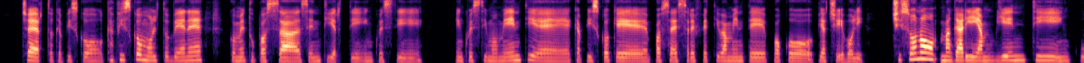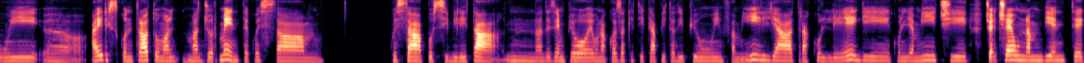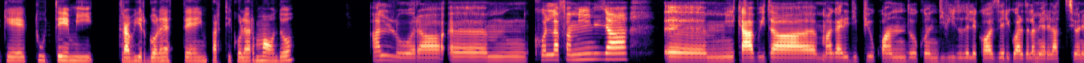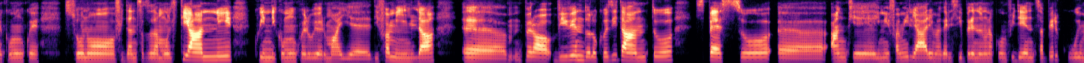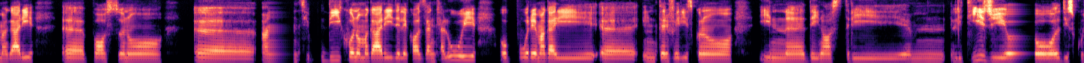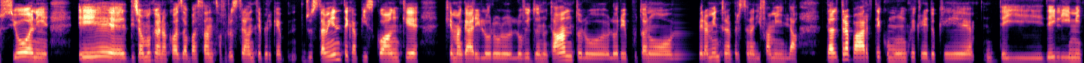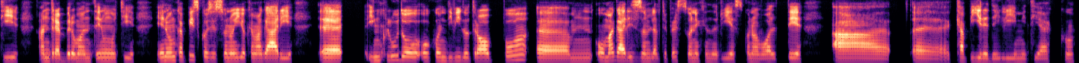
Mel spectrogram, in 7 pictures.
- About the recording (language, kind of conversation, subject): Italian, advice, Come posso affrontare la paura di rivelare aspetti importanti della mia identità personale?
- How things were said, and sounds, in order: laughing while speaking: "capisco"; tapping; "Cioè" said as "ceh"; distorted speech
